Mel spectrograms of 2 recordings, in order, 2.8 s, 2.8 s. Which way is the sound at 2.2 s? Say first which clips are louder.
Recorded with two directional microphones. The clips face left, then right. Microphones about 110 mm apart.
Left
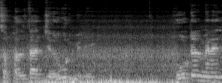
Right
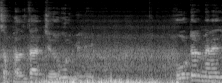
Left 1 dB; 10° right (ahead or behind).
